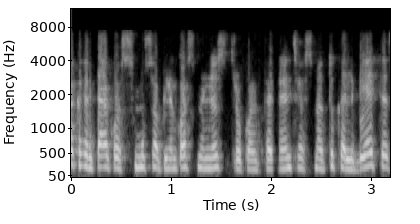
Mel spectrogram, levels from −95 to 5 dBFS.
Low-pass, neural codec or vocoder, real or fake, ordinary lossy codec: 7.2 kHz; codec, 16 kHz, 16 kbps, FreqCodec, smaller model; fake; Opus, 64 kbps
